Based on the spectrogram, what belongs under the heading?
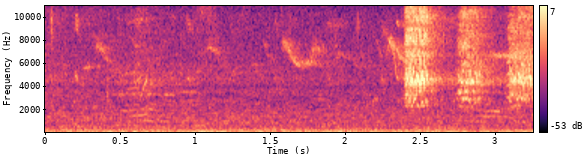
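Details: Red-crested cardinal foraging in Buenos Aires city on 20 May 2023 gives three sharp, high chips in quick succession near the end, over a steady low rumble of city traffic.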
